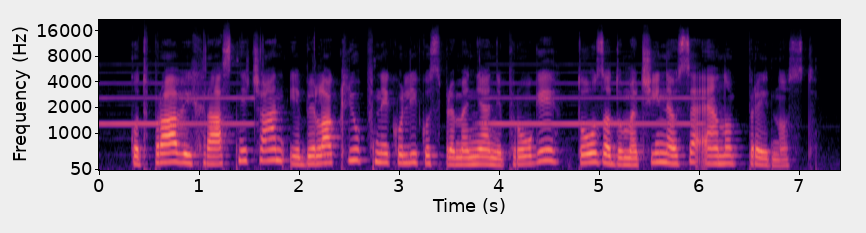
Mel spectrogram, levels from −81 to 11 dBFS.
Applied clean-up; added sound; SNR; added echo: none; Wind instrument, woodwind instrument; 18 dB; none.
